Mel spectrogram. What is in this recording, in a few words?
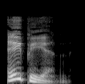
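"apian", British English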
